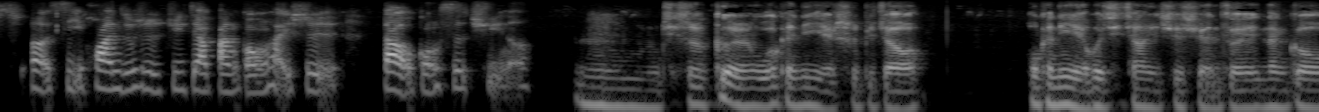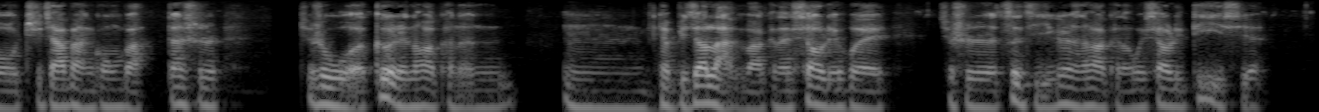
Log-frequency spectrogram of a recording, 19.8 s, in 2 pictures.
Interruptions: none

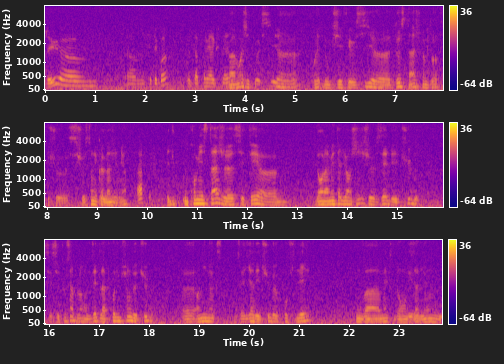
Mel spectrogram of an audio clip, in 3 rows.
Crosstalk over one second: none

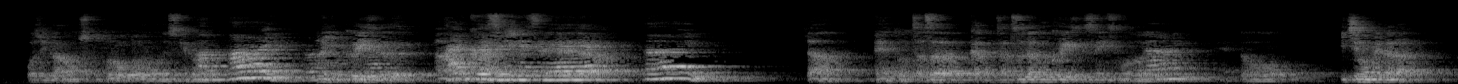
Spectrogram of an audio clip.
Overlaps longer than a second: present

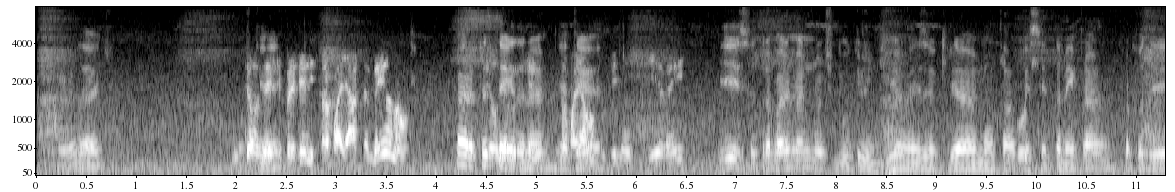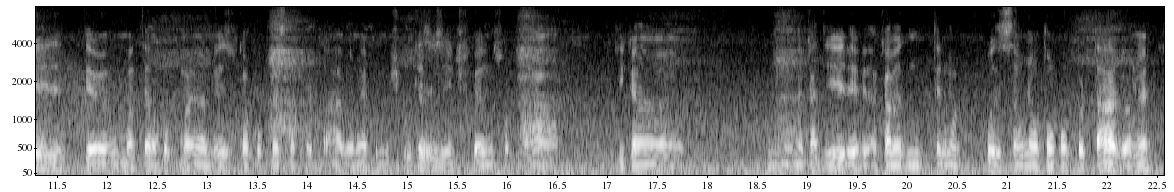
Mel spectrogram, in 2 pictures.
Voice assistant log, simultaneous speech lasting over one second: present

